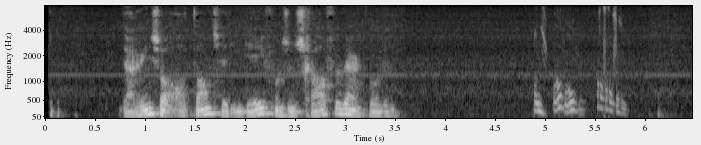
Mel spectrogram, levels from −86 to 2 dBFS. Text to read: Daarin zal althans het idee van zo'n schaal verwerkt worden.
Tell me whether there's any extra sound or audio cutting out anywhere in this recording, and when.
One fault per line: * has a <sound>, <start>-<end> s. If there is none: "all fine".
* has a chirp, 4.9-5.9 s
